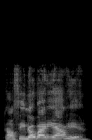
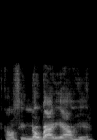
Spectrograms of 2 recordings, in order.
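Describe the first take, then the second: First: Higher and louder, calling out to nobody; a louder, higher mock complaint. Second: Said in the usual way. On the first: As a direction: call it out across an empty beach. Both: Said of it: "She like".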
